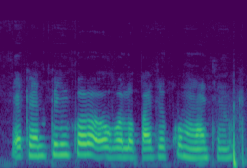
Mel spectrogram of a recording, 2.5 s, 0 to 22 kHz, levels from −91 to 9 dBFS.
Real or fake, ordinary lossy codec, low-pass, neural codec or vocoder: fake; none; 14.4 kHz; codec, 44.1 kHz, 3.4 kbps, Pupu-Codec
